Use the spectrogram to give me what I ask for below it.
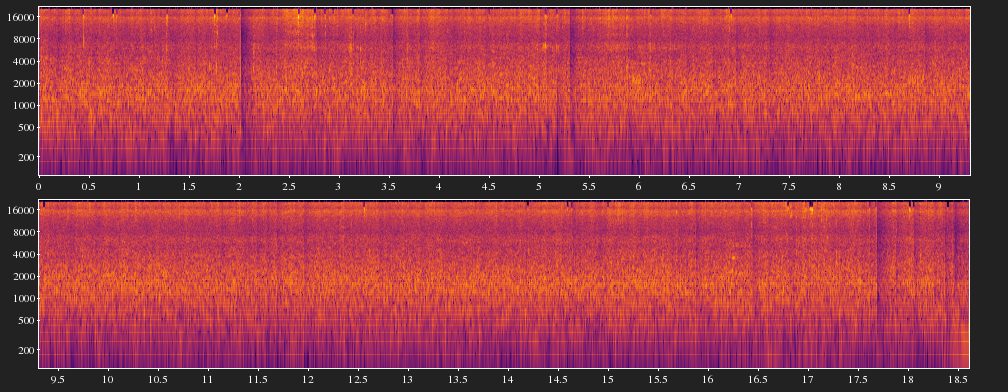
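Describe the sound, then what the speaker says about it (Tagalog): Heavy rain pours without pause outdoors near an encampment in grassy ground, a loud, dense, even roar that fills the whole stretch, with the rush of wind against the microphone. "Grabe ulan tol."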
